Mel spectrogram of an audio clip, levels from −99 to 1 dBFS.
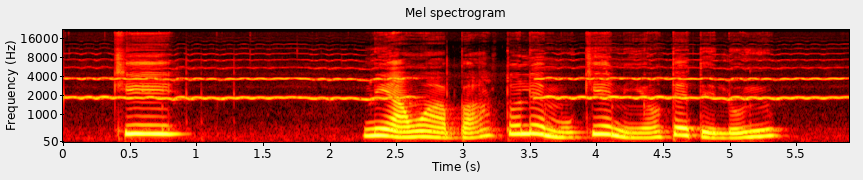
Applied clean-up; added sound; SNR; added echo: none; Wind instrument, woodwind instrument; 11 dB; none.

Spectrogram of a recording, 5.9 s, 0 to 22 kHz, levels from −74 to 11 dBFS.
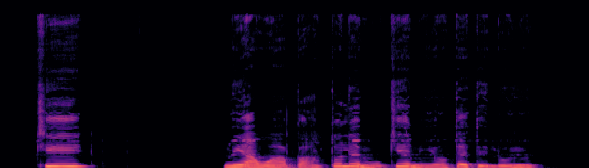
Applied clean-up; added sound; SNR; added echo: neural mask model DeepFilterNet 3.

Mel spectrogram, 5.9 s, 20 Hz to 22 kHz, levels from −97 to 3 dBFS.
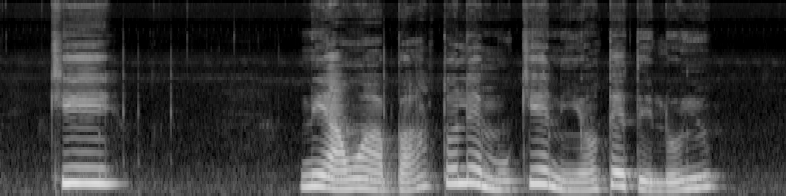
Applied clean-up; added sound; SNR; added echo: none; none; none; none.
